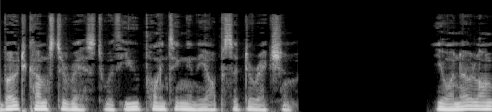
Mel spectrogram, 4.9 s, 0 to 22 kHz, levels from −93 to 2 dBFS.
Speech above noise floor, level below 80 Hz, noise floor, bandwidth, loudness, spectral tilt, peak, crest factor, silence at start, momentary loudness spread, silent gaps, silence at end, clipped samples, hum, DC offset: over 73 dB; -34 dBFS; under -90 dBFS; 13.5 kHz; -19 LUFS; -6 dB/octave; -2 dBFS; 16 dB; 0 s; 7 LU; none; 0 s; under 0.1%; none; under 0.1%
